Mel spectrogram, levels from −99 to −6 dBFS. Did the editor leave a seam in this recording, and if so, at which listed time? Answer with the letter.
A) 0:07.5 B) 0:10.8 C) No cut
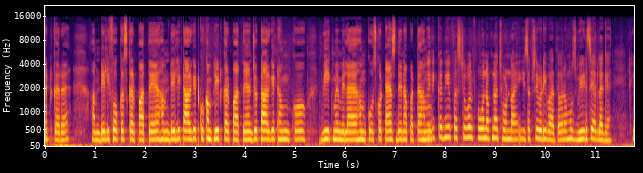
A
